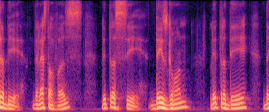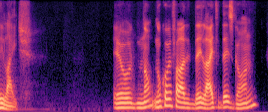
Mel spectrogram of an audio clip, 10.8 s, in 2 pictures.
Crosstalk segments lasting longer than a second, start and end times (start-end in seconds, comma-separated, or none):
none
